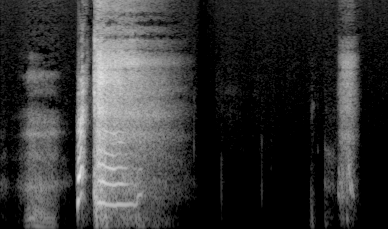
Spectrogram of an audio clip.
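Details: Sneezing with a head cold that also causes constant sniffing and coughing: a sharp inhaled gasp, then one loud sneeze with a trailing voiced release, followed by a short sniff.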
